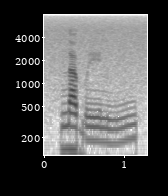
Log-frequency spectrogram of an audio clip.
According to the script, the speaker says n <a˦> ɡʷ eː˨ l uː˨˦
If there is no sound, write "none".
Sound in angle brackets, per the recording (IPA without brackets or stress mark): a˦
